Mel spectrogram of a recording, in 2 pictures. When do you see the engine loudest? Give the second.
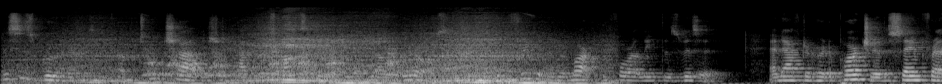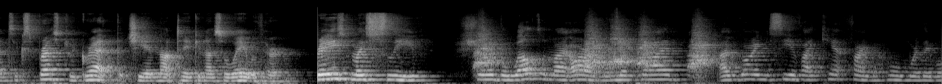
5 s.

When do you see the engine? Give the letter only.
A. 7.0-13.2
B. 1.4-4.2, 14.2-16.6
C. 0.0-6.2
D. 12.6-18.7
C.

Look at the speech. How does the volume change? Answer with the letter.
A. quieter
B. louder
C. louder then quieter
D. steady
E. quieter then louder
C.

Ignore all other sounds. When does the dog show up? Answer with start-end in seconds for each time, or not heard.
1.4-4.2, 14.2-16.6.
